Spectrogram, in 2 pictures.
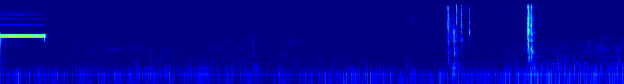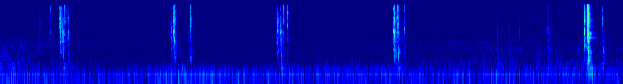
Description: No clicking sound, nothing at all when I turn key...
